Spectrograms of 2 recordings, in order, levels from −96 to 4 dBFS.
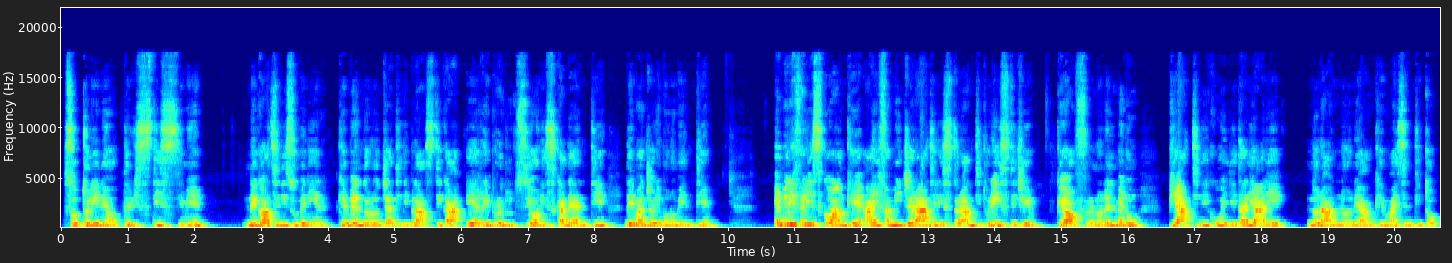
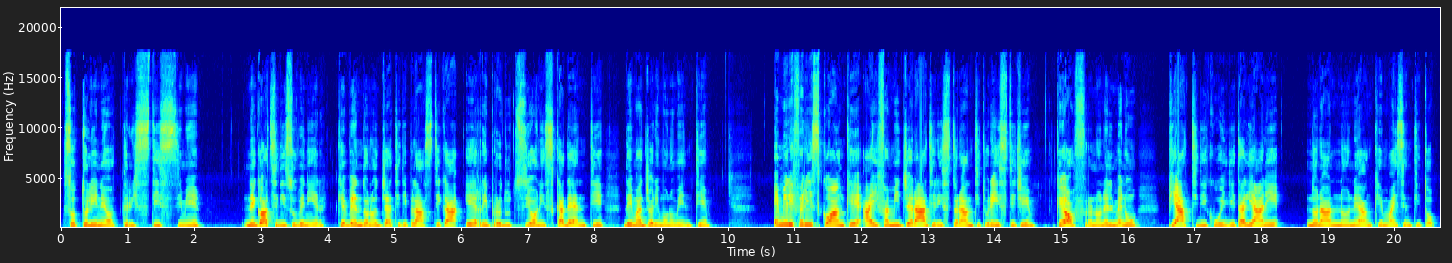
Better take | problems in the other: second | off-mic speech; far // room echo; slight; dies away in 0.3 s

